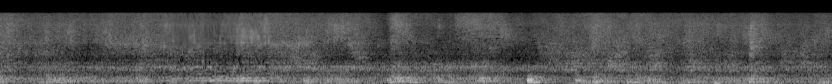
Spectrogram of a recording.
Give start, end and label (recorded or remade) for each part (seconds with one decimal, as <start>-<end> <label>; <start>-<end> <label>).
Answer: 0.0-1.6 recorded; 1.6-2.7 remade; 2.7-8.3 recorded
